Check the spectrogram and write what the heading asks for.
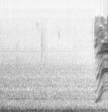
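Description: A deep, steady rumble with a faint hum from a film soundtrack, thinning slightly. Near the end a quick rising glide leads into a sudden loud burst.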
